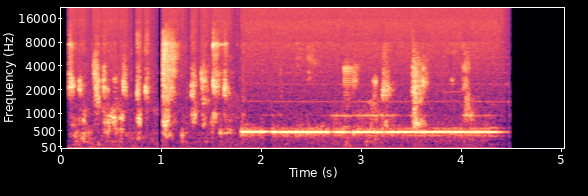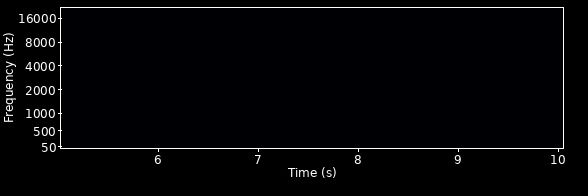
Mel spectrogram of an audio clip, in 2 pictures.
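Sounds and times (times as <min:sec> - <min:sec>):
faint electronic tone: 0:01.8 - 0:04.5.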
